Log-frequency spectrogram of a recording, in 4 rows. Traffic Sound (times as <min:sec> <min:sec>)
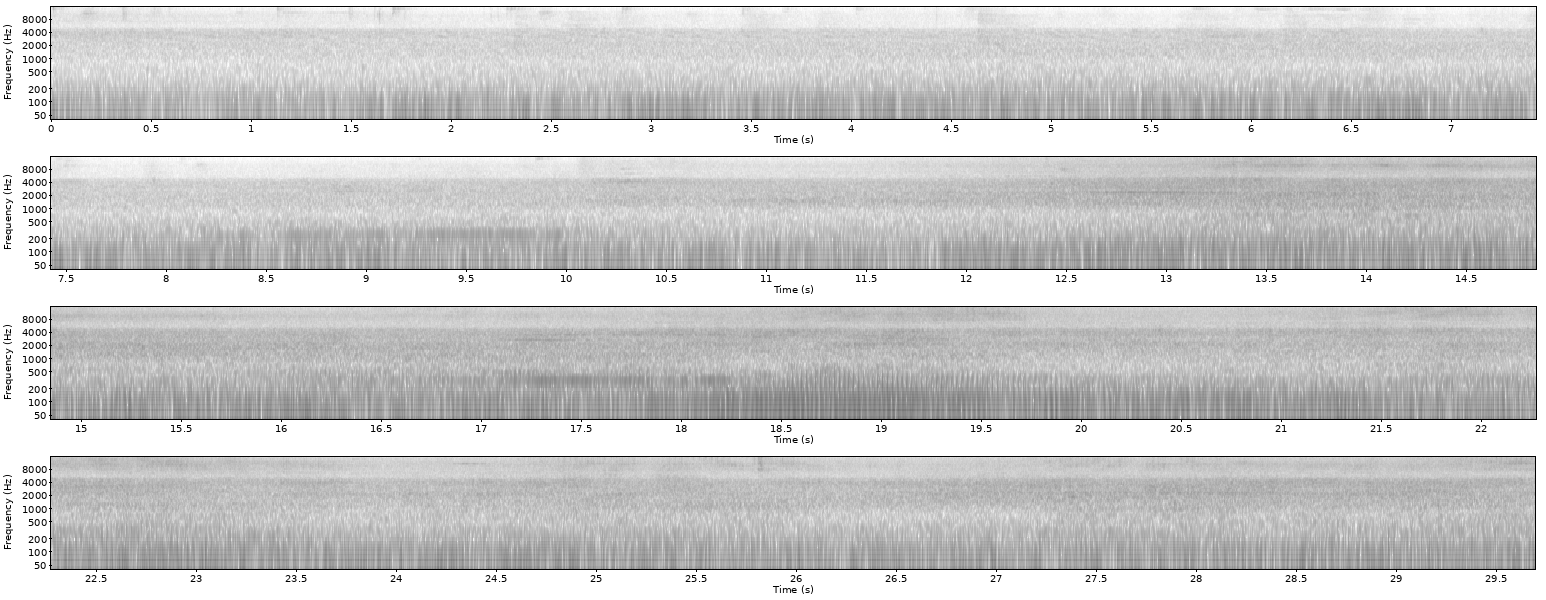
0:06.8 0:29.6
